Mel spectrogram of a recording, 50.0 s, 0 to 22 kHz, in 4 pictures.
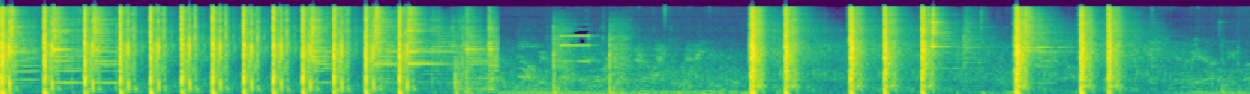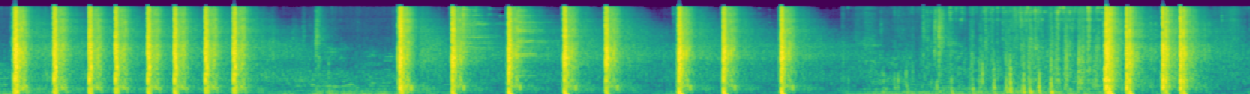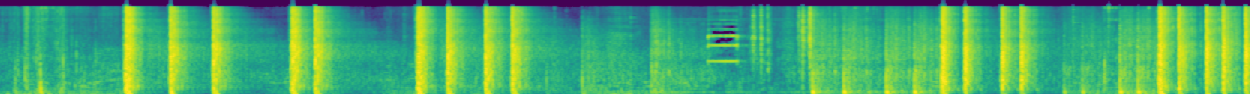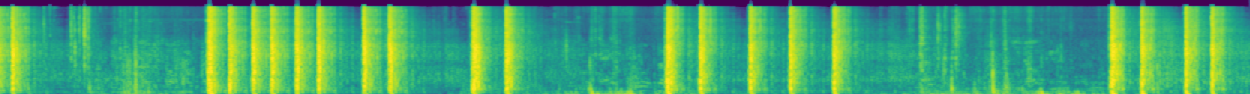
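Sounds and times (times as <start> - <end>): rapid pistol fire: 33.1 - 37.8.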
